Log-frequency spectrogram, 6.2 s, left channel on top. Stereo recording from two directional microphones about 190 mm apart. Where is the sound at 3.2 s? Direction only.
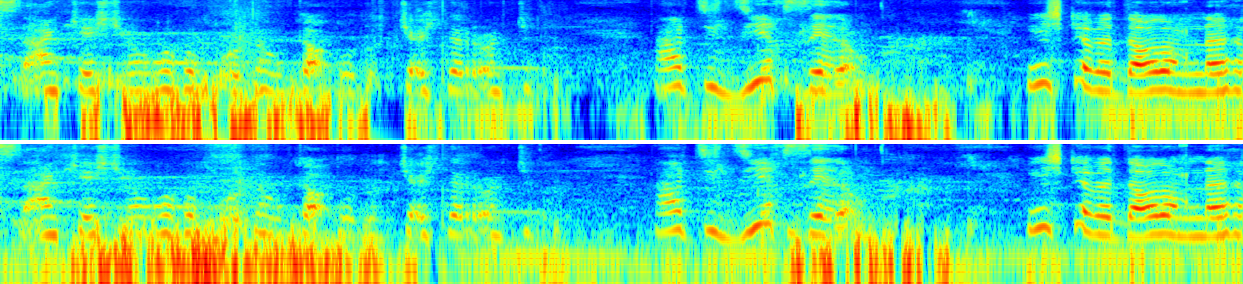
30° right (ahead or behind).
